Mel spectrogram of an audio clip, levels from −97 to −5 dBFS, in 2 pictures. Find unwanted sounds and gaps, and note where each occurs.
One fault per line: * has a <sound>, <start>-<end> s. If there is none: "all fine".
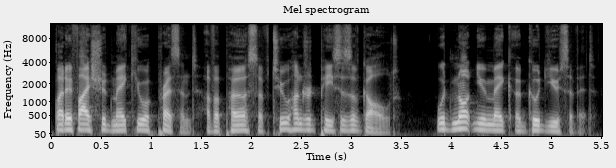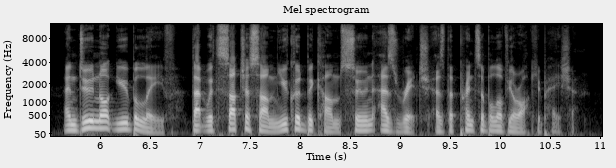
all fine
